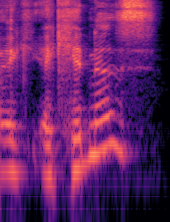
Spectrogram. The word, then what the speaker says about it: echidnas: how to pronounce it. Oh, echidnas.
